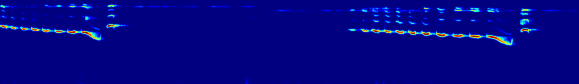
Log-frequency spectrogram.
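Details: A male common iora calling a female in winter delivers two rapid descending trills of about a dozen whistled notes each, both ending in a steep downward slide.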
